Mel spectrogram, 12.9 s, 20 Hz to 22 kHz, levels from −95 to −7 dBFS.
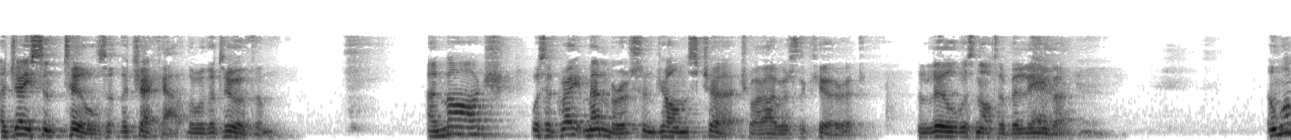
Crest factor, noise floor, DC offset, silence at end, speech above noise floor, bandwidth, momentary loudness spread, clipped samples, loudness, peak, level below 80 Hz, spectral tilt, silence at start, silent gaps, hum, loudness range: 18 dB; -74 dBFS; under 0.1%; 0 s; 50 dB; 8 kHz; 14 LU; under 0.1%; -24 LUFS; -6 dBFS; -62 dBFS; -4 dB/octave; 0 s; none; none; 4 LU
